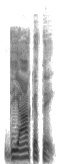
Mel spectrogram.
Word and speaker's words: Didache: Or you can type in diacathy. Diacathy is spelled Didache.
